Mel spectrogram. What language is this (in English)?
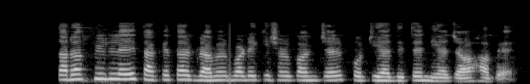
Bangla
